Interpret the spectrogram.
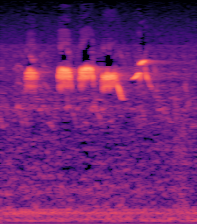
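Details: Song of a crested bunting from the Aravali hills, Rajasthan, India: a brisk phrase of five clear high notes, each held briefly, closing with a slurred upward twist, with steady low background hum.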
